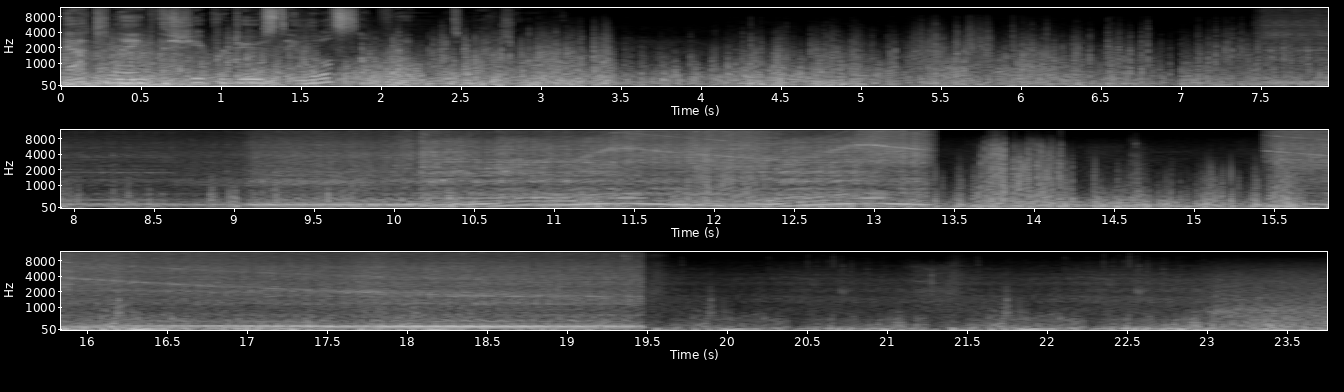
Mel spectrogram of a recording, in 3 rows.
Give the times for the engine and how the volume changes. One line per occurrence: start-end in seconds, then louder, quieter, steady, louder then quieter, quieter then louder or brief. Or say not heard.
7.5-13.4 louder
15.4-19.6 louder.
